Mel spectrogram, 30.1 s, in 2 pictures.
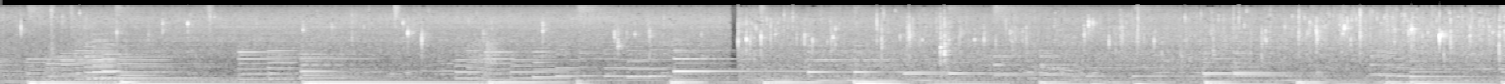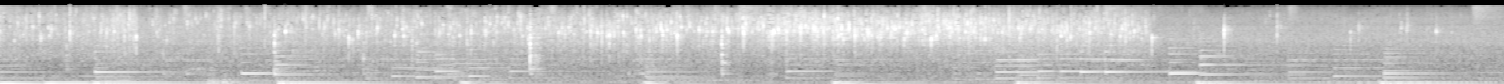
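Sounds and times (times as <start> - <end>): patties sizzling in oil: 0.0 - 30.0
metal spatula turning food: 16.2 - 25.0.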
